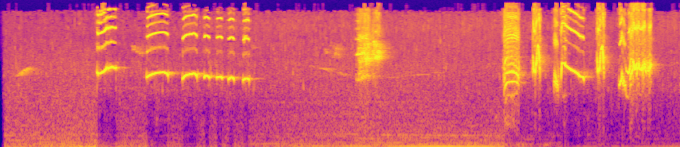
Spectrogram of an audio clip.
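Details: Female orange-headed thrush calling to males, a sound used to lure silent birds into singing: bright whistled notes with sharp overtones in a quick series of five, a short pause, then a rapid burst of squeaky chirps over low background hum.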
